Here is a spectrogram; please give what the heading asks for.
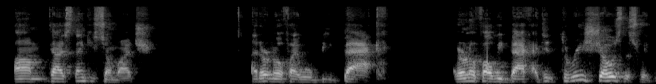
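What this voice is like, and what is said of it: Hoarse, worn-out voice. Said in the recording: “My voice is shredded. I mean, we've done, it was like 7.5 hours of talking”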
